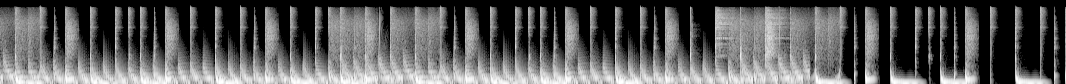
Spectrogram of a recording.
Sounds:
music
sampler

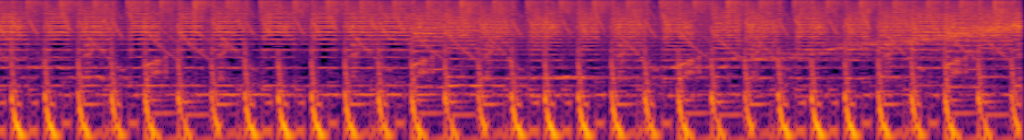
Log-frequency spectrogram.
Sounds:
music
electronic music
techno

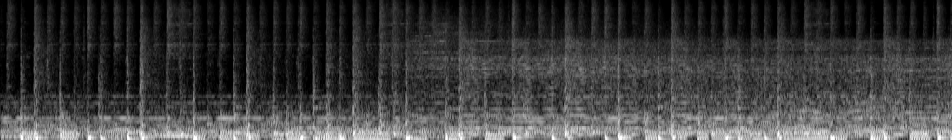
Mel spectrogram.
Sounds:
music

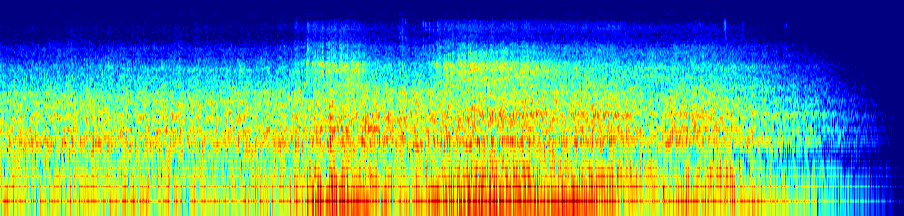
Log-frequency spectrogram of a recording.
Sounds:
vehicle

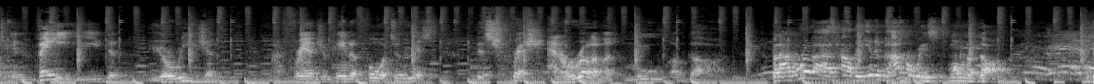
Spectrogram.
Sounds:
music
speech

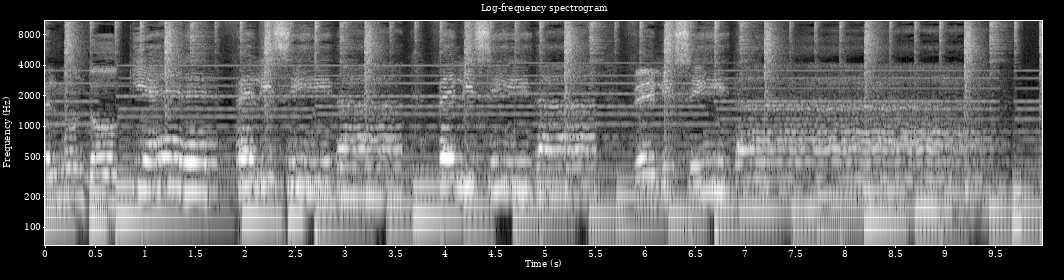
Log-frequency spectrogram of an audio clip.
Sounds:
music

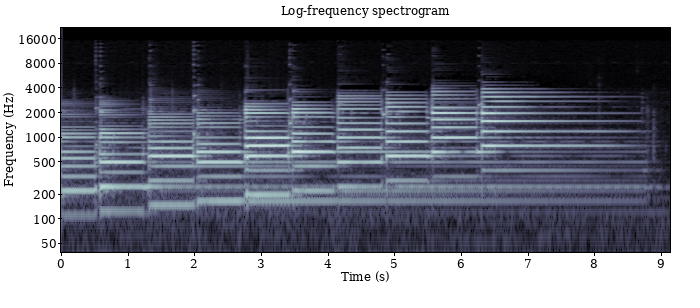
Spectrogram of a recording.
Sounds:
musical instrument
guitar
music
plucked string instrument

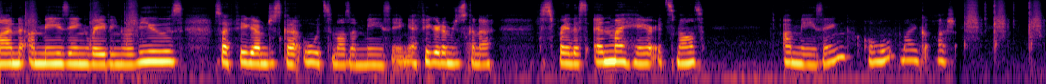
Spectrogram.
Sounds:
hair dryer drying

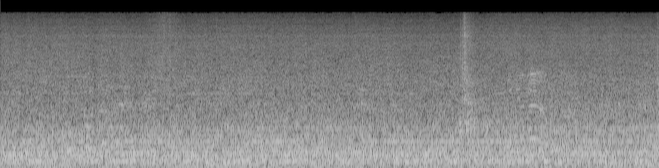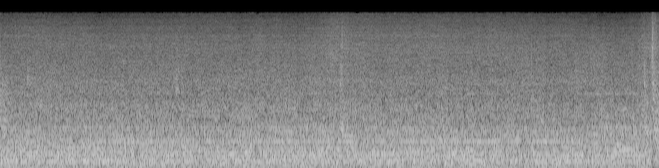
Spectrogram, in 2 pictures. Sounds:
speech

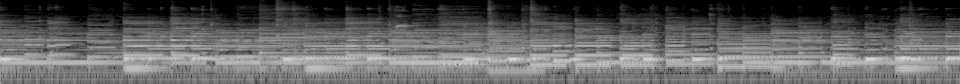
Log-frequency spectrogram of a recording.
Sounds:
music
musical instrument
acoustic guitar
plucked string instrument
guitar

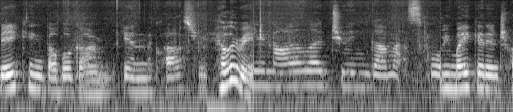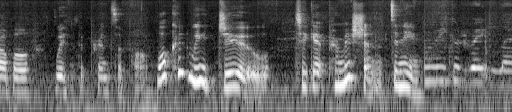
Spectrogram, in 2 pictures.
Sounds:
speech

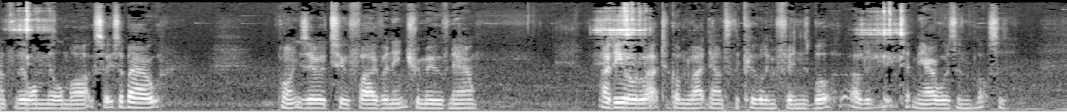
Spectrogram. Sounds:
speech
vehicle

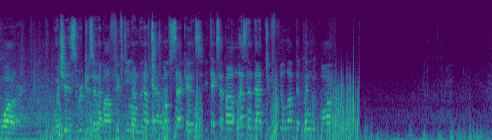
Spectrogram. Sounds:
speech

